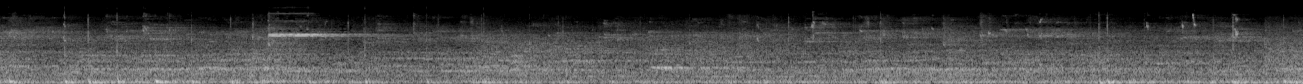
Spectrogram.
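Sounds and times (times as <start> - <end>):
basketball bouncing on gym floor: 0.0 - 2.7, 10.9 - 11.4
shoes squeaking on court: 0.0 - 12.6
voices in a large hall: 0.0 - 13.0.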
